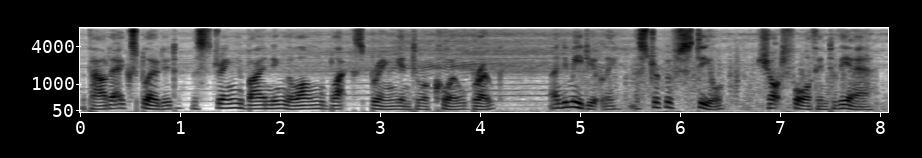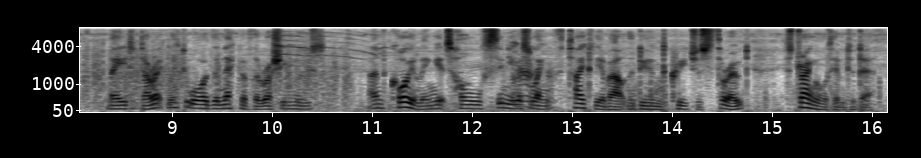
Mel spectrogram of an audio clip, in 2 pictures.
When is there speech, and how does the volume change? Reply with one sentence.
The speech can be heard from 0.0 to 16.1 s, at a steady volume.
